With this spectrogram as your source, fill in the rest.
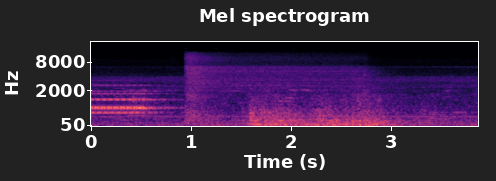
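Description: A subway train hisses loudly as air is released from its brakes.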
